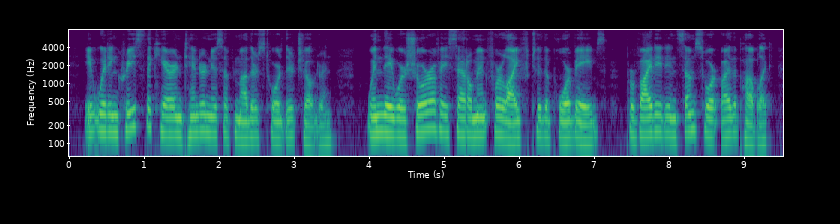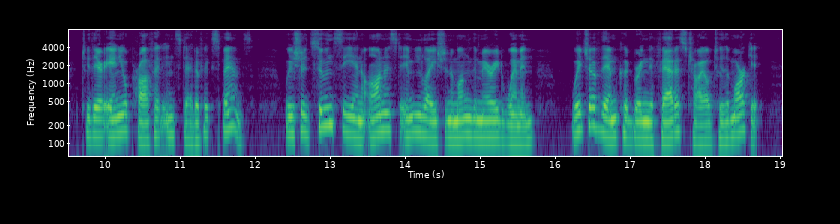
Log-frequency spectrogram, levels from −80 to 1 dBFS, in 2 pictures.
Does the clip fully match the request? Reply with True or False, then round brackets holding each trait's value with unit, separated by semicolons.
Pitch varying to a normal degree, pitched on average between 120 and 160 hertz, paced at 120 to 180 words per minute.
False (3.8 semitones; 135 Hz; 190 wpm)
